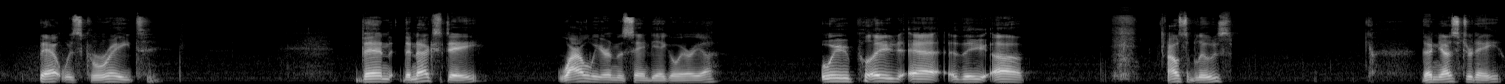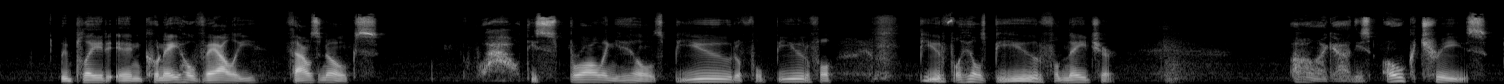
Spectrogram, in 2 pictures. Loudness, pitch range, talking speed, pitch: -22 LUFS, 95-125 Hz, 95 wpm, 105 Hz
